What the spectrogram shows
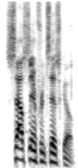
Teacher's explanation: don't say South San Francisco it's one word and don't pronounce a th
